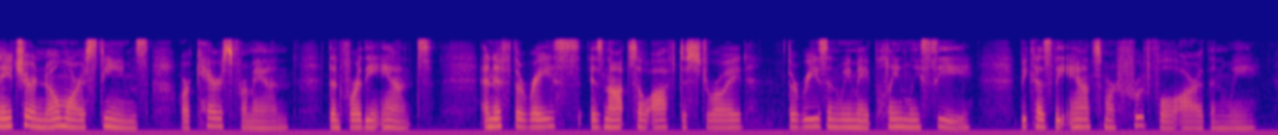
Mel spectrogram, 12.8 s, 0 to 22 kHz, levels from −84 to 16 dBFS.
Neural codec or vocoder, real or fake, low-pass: none; real; 7.2 kHz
